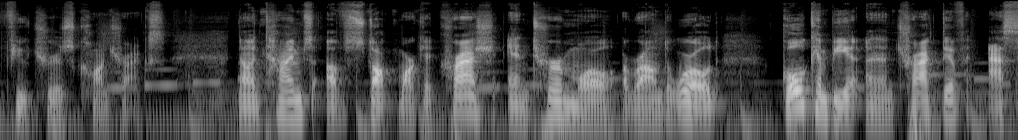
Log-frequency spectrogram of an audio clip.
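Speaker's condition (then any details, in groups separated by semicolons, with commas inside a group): No condition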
